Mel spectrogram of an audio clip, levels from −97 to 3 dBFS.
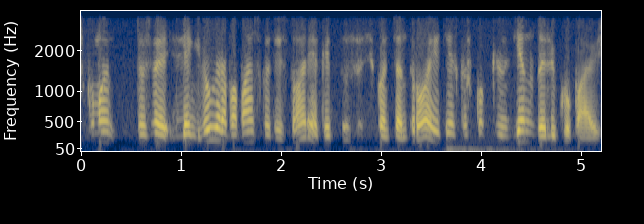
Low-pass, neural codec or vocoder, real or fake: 3.6 kHz; none; real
